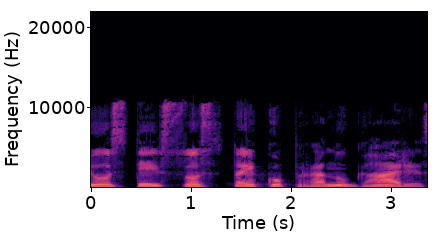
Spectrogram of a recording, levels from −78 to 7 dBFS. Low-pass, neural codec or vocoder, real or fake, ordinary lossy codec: 10.8 kHz; none; real; AAC, 32 kbps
